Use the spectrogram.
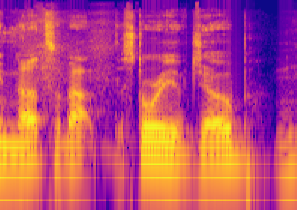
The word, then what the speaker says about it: Job: about the story of Job? Mhm. Is his name spelled like Job. Job. That's a like Where's the E? It should be J O B E.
